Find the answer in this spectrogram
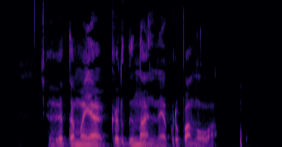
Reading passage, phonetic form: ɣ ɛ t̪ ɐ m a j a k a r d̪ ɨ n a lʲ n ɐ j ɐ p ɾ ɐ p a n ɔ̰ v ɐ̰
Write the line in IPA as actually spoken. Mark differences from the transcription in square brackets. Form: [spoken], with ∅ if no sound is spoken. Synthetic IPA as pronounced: ɣ ɛ t̪ ɐ m a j a k [ɐ] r d̪ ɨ n a lʲ n ɐ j ɐ p ɾ ɐ p a n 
